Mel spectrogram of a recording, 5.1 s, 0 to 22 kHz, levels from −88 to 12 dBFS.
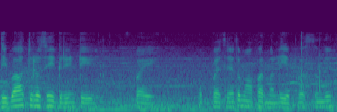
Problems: constant background noise, background conversations at intervals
